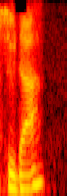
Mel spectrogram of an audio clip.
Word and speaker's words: Ciudad: Is that how it's pronounced, Ciudad? – Yeah, you did a great job.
